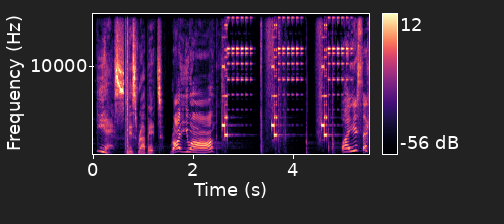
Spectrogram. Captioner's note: beeping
